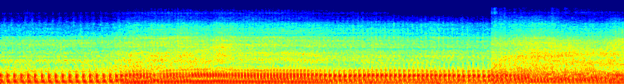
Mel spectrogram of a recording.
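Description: Dirt bike engine running at low revs with an even beat, then revving up about a second in and holding steady revs as it pulls away.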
